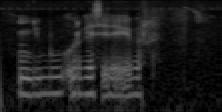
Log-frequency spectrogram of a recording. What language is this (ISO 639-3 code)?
mas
